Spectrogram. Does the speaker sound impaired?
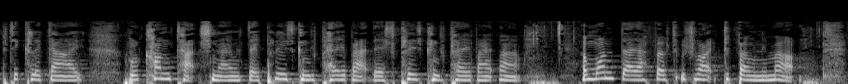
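Yes: deafness; relies on lip reading.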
